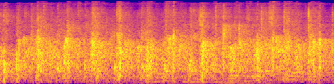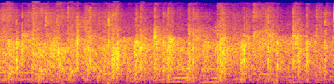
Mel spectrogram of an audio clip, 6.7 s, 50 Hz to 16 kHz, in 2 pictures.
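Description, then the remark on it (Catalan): An audience applauds a student from Institut Vilafranca 2 of Vilafranca del Penedès, dense overlapping clapping at an even, sustained level for several seconds without pause. “li fem entre tots un aplaudiment.”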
